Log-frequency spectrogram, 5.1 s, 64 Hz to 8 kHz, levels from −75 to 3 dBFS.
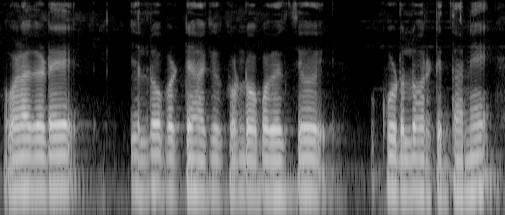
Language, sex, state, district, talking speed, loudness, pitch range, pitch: Kannada, male, Karnataka, Koppal, 95 wpm, -19 LUFS, 110-120 Hz, 115 Hz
